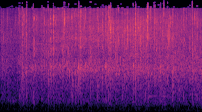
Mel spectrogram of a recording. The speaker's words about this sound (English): If you believe that, just give Him a hand clap of praise.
